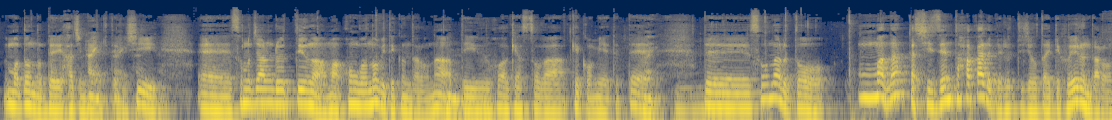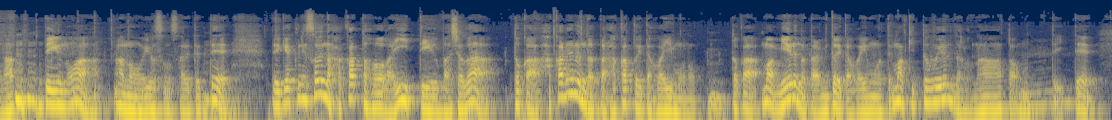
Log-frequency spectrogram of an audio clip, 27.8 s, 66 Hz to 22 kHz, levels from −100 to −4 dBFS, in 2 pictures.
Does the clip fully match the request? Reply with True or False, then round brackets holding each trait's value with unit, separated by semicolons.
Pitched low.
True (110 Hz)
